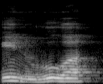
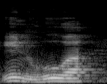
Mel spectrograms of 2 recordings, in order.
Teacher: نون ساکن کے بعد حروف حلقی میں سے ہا آیا ہوا ہے، اس لیے بغیر غننے کے جلد اظہار کر کے پڑھیں گے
